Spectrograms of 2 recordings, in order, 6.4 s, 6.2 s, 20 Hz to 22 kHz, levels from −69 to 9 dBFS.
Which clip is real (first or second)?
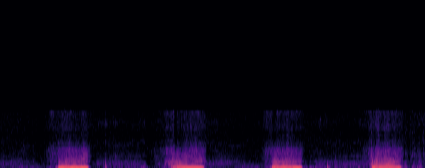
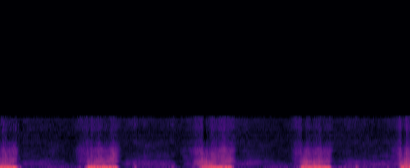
first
